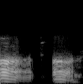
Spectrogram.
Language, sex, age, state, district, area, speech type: Assamese, male, 18-30, Assam, Dibrugarh, urban, conversation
